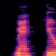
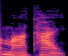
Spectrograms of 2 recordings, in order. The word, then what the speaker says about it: Mathieu: It's like Matthew, right? Okay, so my Matthew is French. So the anglicized version is Mathew lah. So in Mandarin, it's still Matai. 好像马太福音一样Matai. So your pronunciation is spot on.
